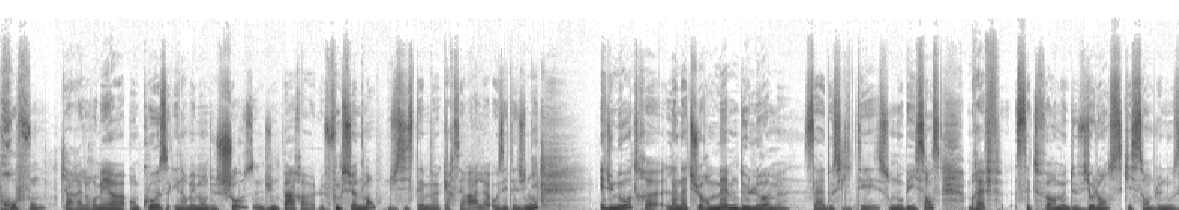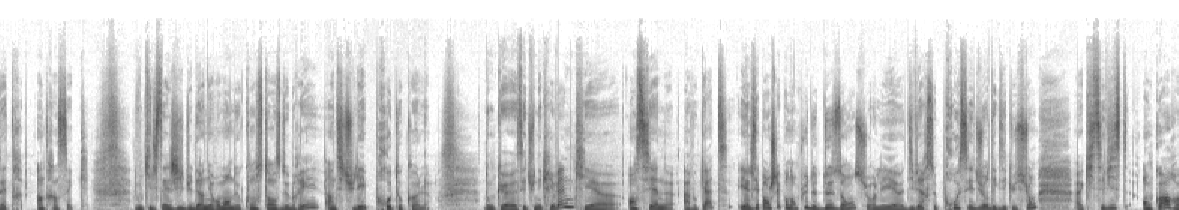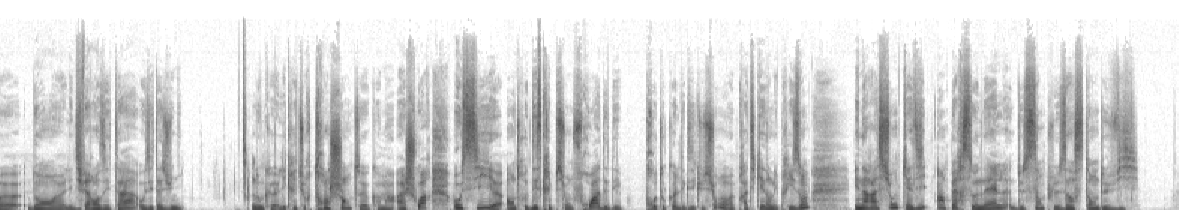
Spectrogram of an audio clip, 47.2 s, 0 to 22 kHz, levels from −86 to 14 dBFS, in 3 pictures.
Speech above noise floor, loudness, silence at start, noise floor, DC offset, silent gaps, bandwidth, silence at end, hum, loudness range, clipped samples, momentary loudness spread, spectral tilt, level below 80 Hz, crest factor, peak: 39 dB; -20 LUFS; 0 s; -60 dBFS; under 0.1%; none; 18.5 kHz; 0.55 s; none; 4 LU; under 0.1%; 9 LU; -3.5 dB/octave; -60 dBFS; 18 dB; -2 dBFS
